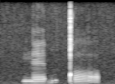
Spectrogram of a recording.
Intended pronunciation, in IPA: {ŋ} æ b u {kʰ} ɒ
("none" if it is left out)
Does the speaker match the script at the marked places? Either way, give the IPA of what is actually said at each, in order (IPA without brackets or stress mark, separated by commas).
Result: ŋ, ǃ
